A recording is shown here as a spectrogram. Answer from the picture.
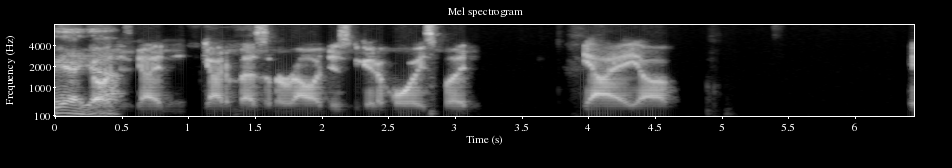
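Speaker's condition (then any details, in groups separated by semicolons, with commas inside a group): Laryngectomy, electrolarynx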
